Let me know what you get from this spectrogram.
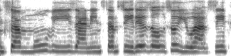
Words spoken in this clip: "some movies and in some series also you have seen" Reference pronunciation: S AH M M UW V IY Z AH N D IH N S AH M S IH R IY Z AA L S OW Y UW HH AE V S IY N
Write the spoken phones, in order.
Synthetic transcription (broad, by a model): S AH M M UW V IY Z AH N D IH N S AH M S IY R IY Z AA L S OW Y UW HH AE V S IY N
